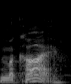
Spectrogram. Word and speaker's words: McKay: i found out that josh makai is pronounced makai thank you man i've always confused it is it makai or is it mckay it's written mckay but i guess makai that works abs view france 2015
